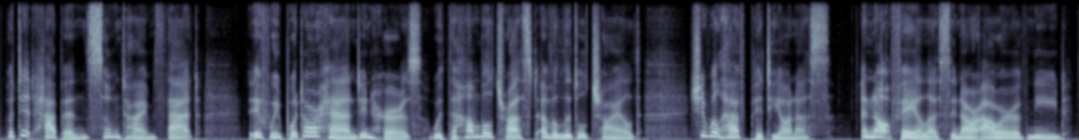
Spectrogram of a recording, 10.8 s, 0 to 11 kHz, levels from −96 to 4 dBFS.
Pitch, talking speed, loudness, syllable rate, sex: 220 Hz, 195 wpm, -18 LUFS, 4.5 syllables/s, female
